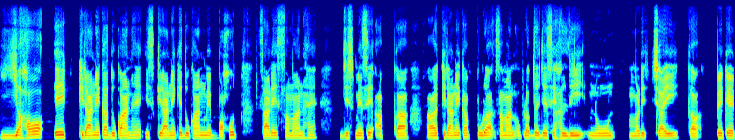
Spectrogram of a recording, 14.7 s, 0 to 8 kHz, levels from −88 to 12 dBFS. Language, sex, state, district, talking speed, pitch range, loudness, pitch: Hindi, male, Bihar, Kishanganj, 130 wpm, 135-150 Hz, -17 LUFS, 140 Hz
